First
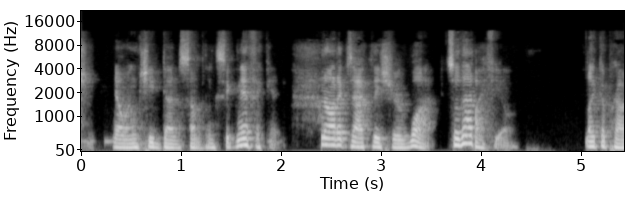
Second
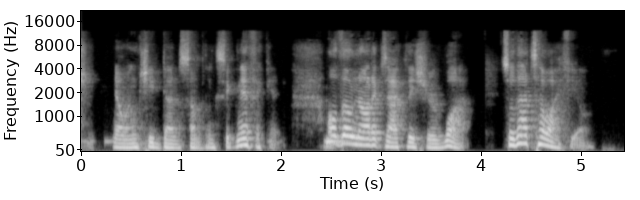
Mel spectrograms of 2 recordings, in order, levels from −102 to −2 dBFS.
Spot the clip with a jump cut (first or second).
first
